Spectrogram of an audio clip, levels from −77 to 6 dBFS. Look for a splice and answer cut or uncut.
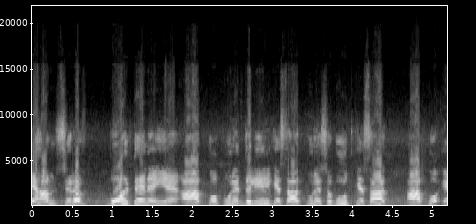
uncut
